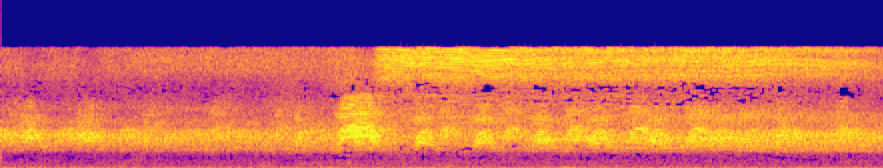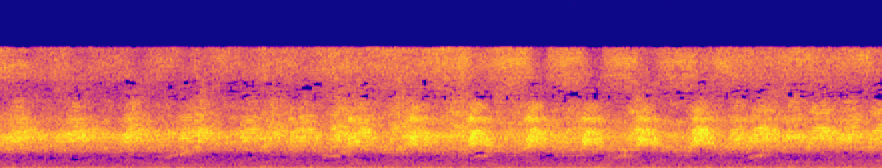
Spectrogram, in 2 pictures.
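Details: Cicadas chirping in a Seoul garden, Korea, in summer: a continuous high buzzing chorus with uneven swells, joined early on by a thin, very high steady whine lasting several seconds.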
